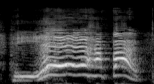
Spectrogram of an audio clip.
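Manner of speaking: excited high five. Retold or imitated. Telling Katie she feels the same, an excited cheer. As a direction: celebrate with her, big and drawn out.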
